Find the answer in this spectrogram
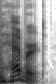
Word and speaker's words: Hebert: "My name is Hebert, pronounced A-Bear in Cajun country.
